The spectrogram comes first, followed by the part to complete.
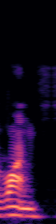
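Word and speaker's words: won: হি ওয়ান, এটা কিন্তু উন না, এটা ওয়ান।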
